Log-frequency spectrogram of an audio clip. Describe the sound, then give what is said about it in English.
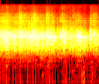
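An audience applauds a guest steadily for about two seconds, a dense, even wash of many hands clapping at once at a fairly strong level, with no talking over it. “Please clap for our guest tonight.”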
